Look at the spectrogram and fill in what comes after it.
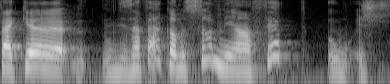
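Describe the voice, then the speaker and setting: The speaker uses an animated tone in a Quebec accent. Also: woman. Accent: Québécois French. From Quebec City, Quebec. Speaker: veterinarian. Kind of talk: interview. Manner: fast.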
